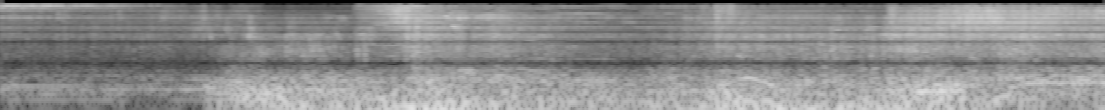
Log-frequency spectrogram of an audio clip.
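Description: Blades slash and strike in a close fight.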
